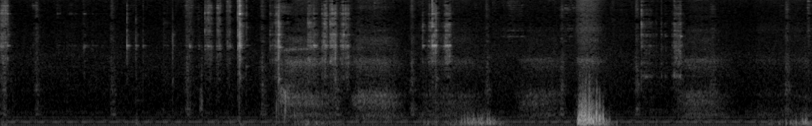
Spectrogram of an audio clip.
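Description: Quiet handling of an aluminium AR lower receiver and a magazine catch: small metal clicks and clinks with short rubbing sounds as the catch and its release button are fitted. One louder, deep thump comes just before eight seconds in.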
